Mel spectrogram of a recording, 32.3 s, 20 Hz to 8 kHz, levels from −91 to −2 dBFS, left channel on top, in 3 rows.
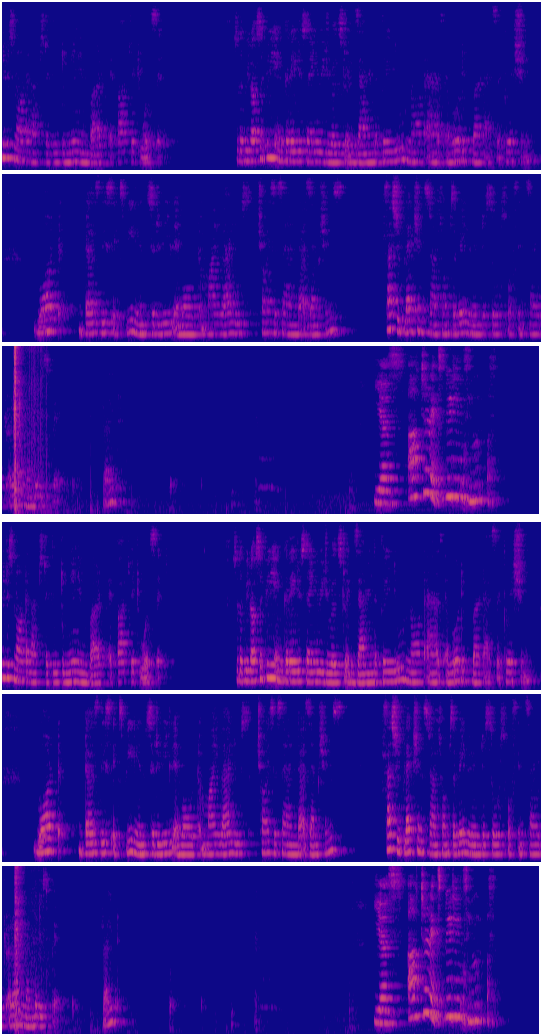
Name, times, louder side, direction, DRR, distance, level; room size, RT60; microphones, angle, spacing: voice 1, 0.0-3.2 4.5-11.1 11.4-12.0 12.3-17.6 18.4-22.7 23.5-23.9, right 5 dB, 65° right, 4 dB, 0.3 m, -52 dB
Fire, 21.7-29.6, left 11 dB, 80° left, 0.3 m, -53 dB
voice 2, 29.0-31.4, right 1 dB, 45° right, 0 dB, 0.8 m, -47 dB
3.3 x 2.6 x 3.9 m, 0.69 s
head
